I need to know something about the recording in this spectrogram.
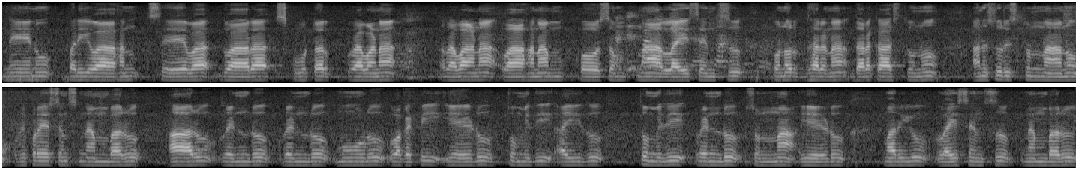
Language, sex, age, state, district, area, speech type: Telugu, male, 60+, Andhra Pradesh, Eluru, rural, read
